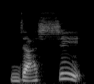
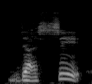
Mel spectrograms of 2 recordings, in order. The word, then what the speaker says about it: 雑誌: 잡지는 자, 윽, 시네, 자씨, 자씨.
